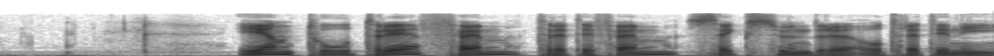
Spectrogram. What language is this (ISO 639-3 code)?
nor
